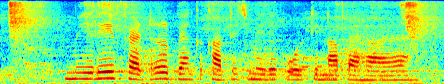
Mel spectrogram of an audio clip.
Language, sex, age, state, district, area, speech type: Dogri, female, 30-45, Jammu and Kashmir, Kathua, rural, read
